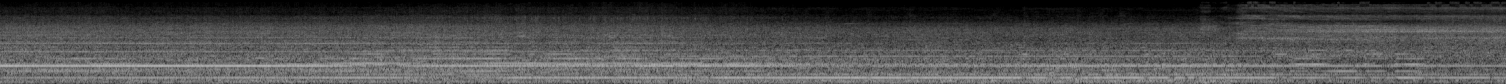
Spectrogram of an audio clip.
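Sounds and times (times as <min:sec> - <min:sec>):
router spindle whining: 0:00.0 - 0:15.0.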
